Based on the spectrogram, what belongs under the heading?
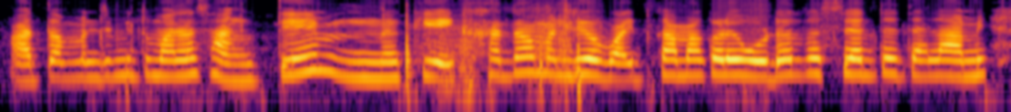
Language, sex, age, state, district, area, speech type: Marathi, female, 18-30, Maharashtra, Amravati, urban, spontaneous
